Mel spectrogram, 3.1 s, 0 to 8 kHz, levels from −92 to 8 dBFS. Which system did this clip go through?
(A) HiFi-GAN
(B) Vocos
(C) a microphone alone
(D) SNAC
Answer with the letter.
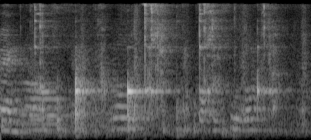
C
